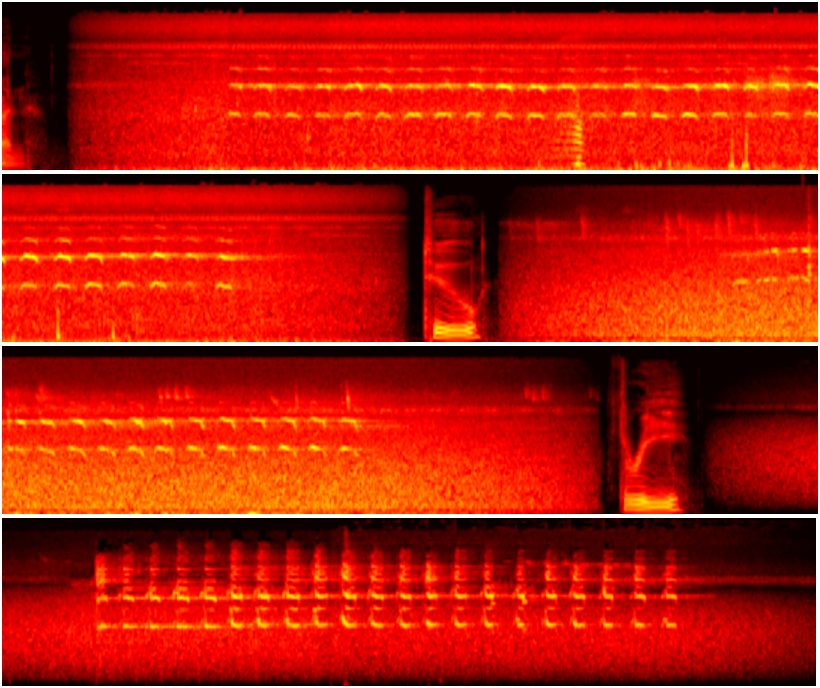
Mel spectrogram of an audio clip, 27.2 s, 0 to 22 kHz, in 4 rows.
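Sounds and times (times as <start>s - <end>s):
Orange-breasted falcon calling in Ecuador: 1.7s - 9.3s, 12.5s - 18.4s, 21.2s - 26.3s.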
